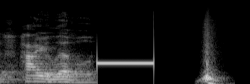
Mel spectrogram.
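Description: A steady test tone beeps.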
